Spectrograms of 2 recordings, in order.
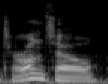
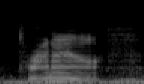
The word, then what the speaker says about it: Toronto: way that I talk, they don't even pronounce Toronto with the second T. Toronto.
